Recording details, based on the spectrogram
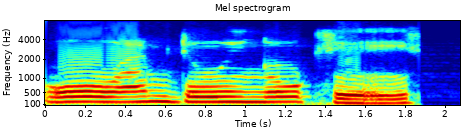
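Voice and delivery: squeaky helium voice. Answering how they are doing, in a put-on helium voice. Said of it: "What voice is that?".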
